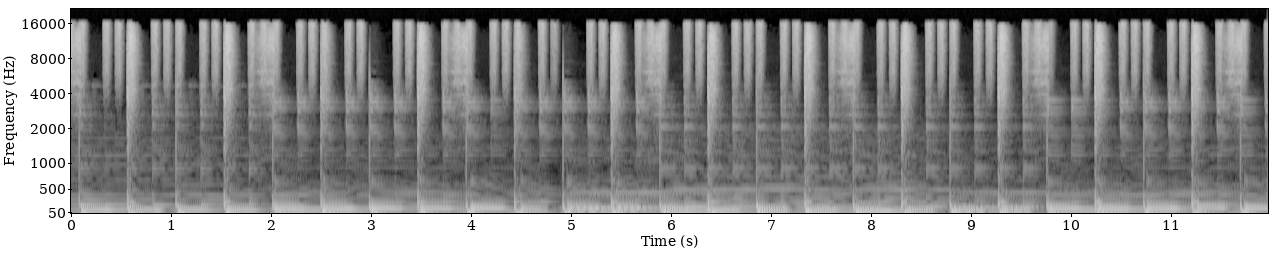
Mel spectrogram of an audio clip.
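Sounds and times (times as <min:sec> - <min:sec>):
song jam at 124 BPM in G C E minor C: 0:00.0 - 0:11.9.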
